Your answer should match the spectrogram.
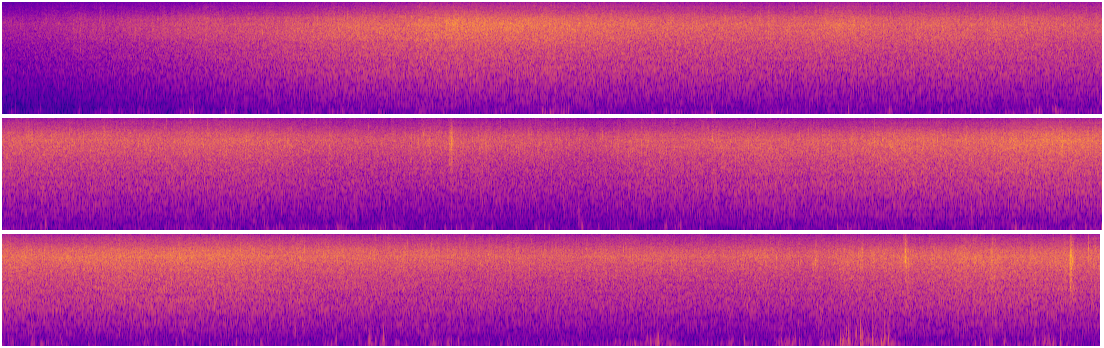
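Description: Small waves washing onto a sandy beach, a steady hiss of surf that fades in over the first few seconds, with low rumbles of wind on the microphone.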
